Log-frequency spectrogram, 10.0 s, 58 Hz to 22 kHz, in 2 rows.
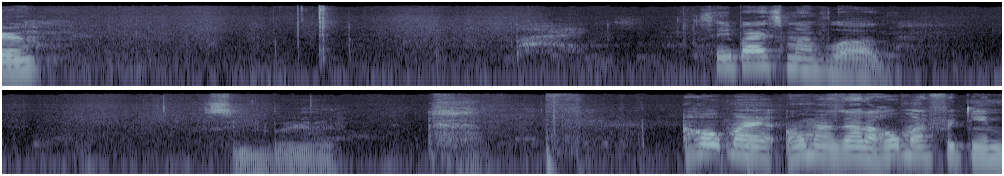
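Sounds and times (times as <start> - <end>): person whispering: 2.5 - 3.2.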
